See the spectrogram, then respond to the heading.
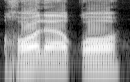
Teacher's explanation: Kha isti'la, huruf kha pangkal lidah kita terangkat. Khalaqa sama qa juga huruf isti'la pangkal lidah terangkat.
